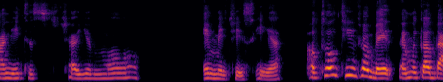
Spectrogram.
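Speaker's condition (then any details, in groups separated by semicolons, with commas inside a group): Muscular dystrophy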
